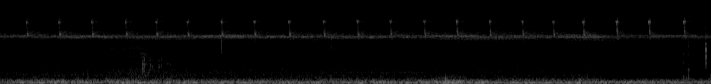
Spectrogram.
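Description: Evening insects calling: a steady high trill with a sharp chirp repeating about three times a second, over a low steady rumble.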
